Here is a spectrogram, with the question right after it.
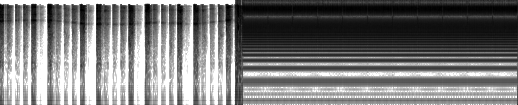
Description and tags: Drumloops and Noise Candy. For the Nose
idm, drumloops, electro, rythms, glitch, electronica, experimental, breakbeat, sliced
